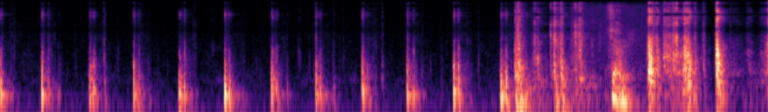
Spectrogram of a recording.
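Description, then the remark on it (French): Someone tries a locked front door in a village: a steady series of thuds, like approaching steps, then a burst of loud rattling and jolting as the door is shaken but stays shut. “On aurait dit la porte d'entrée.”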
